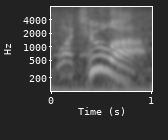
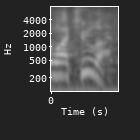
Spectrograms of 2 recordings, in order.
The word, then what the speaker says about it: Wauchula: and where is Troy out of Kirk Florida wachula is that right Wauchula now we're just going to get the pronunciation correct thank you is that like Chattanooga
